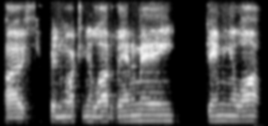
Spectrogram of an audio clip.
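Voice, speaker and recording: A man's voice: mid-range voice, little pitch movement, normal speed, sharp tone, clear, resonant tone, dry recording. A man chatting casually in a hesitant, understated way on a slightly dull microphone. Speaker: tabletop player. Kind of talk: casual chat.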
